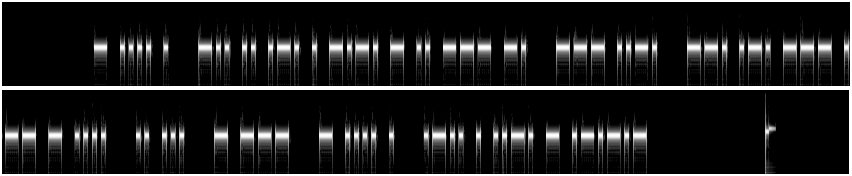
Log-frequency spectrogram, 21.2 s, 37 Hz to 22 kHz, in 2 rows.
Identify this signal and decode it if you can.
Morse code, heard as a keyed tone, about 22 wpm, 700 Hz. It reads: THE DIRECTION OF GROWTH IS TO THE LEFT.
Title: Sentences from Top 1000 Words - Review Part 5 - 22wpm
